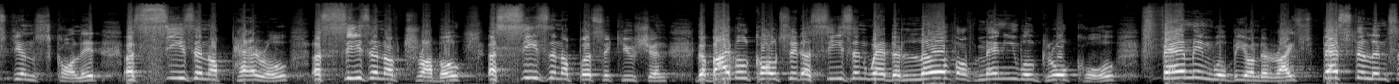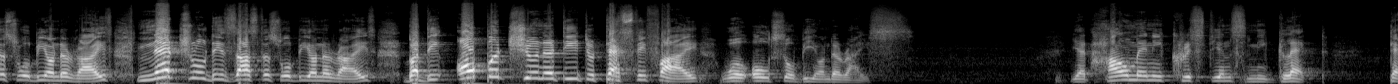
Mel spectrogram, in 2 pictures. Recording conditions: large echoing room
